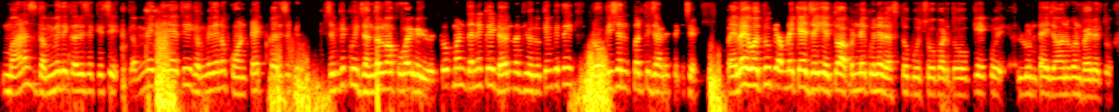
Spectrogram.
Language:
Gujarati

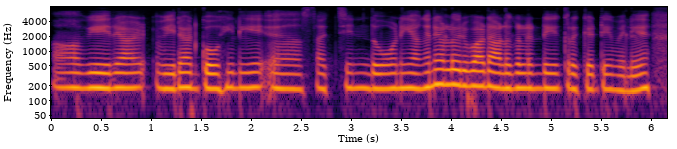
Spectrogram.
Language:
Malayalam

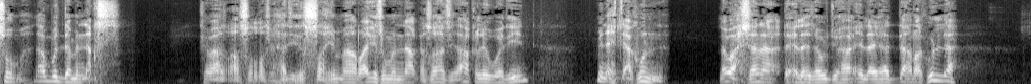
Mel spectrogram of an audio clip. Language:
Arabic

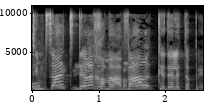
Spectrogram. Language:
Hebrew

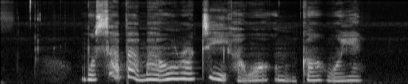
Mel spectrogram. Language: Yoruba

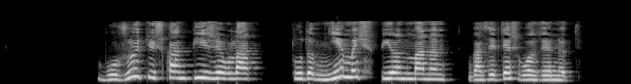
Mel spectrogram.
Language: Mari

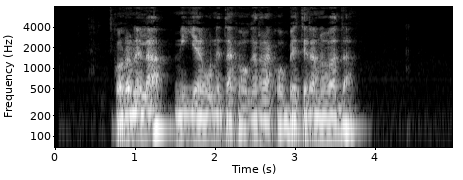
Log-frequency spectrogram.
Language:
Basque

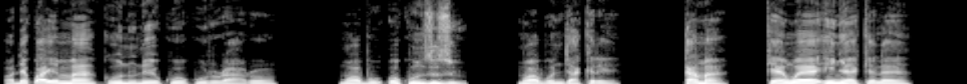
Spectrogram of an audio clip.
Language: Igbo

